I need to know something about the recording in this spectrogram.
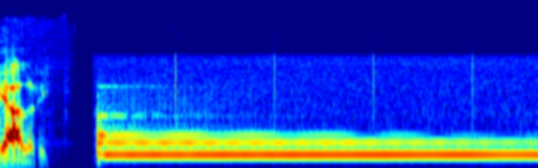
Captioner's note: meditation chime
